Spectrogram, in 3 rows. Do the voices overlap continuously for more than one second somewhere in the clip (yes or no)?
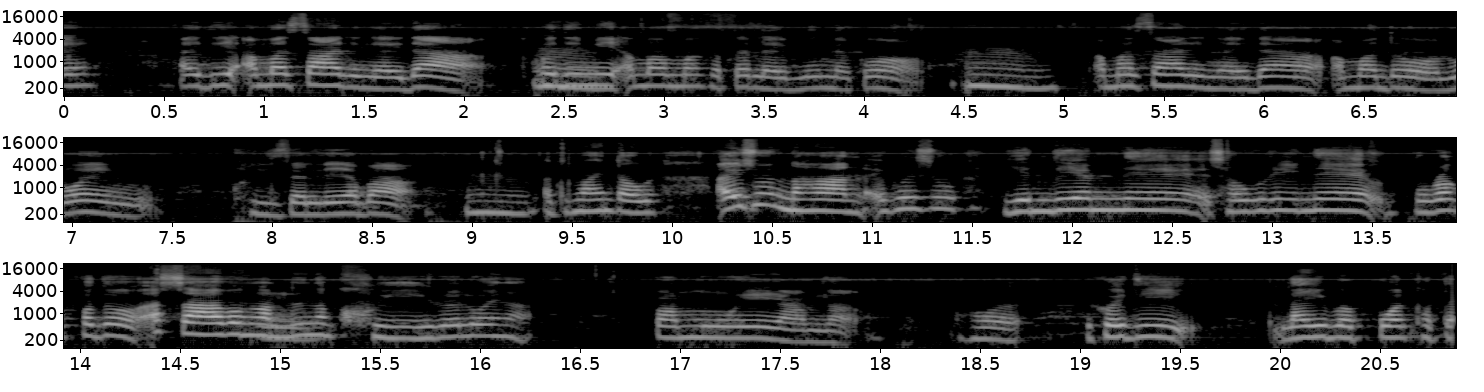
no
